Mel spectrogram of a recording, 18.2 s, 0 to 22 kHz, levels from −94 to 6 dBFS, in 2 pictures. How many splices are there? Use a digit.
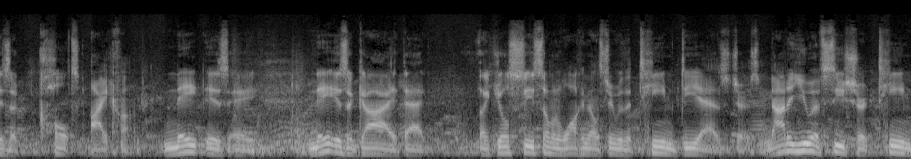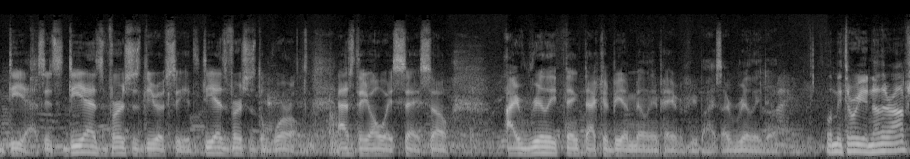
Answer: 0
